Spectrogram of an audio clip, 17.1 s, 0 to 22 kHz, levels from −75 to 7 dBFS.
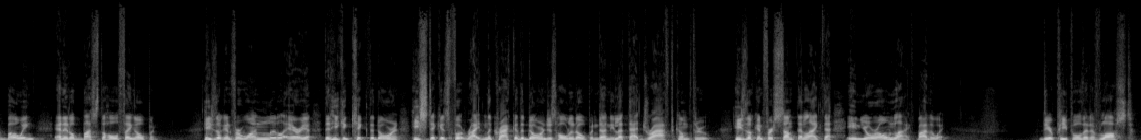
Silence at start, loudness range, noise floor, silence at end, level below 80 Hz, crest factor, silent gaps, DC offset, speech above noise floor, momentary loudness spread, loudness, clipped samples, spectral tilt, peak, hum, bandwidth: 0 s; 4 LU; -66 dBFS; 0.15 s; -64 dBFS; 18 dB; none; under 0.1%; 48 dB; 6 LU; -18 LUFS; under 0.1%; -6 dB/octave; 0 dBFS; none; over 20 kHz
